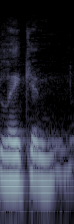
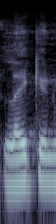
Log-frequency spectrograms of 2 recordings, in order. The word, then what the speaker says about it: Laken: lakan Riley you know Laken very well now and after months of prodding him Biden couldn't pronounce her name he said uh he said Lincoln Lincoln Riley and Lincoln Riley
